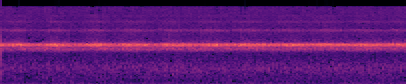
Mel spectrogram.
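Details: Cricket sound for relaxation, here a nearly continuous high, thin trill with only slight pulsing, steady throughout four seconds over faint background hiss.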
